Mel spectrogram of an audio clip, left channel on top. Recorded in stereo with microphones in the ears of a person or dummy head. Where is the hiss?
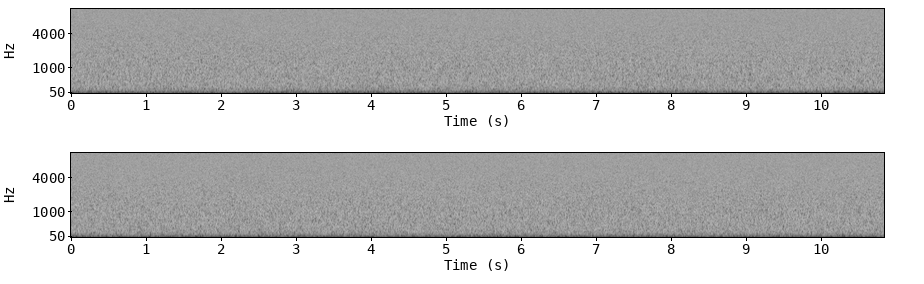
I don't hear a hiss.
